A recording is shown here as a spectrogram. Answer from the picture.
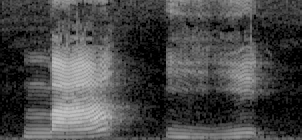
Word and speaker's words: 蚂蚁: Again, there's two third tones. You should pronounce the first one to second tone. 蚂蚁.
